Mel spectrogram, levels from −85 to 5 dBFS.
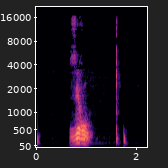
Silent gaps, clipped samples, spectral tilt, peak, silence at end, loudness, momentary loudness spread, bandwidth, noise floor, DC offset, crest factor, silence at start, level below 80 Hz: none; under 0.1%; -6 dB/octave; -4 dBFS; 0.45 s; -21 LUFS; 16 LU; 17 kHz; -81 dBFS; under 0.1%; 22 dB; 0.65 s; -70 dBFS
